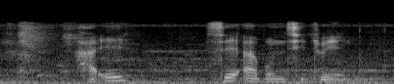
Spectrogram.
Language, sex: Southern Sotho, male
